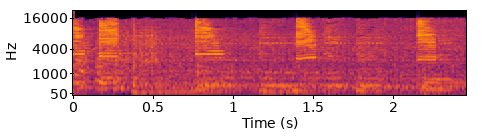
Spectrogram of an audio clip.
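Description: Upbeat instrumental children's song music with a cartoon bus engine sound effect running over it.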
